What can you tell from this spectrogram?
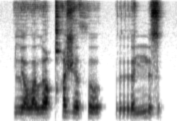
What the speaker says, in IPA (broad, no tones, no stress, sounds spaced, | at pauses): lʲ ɛ lˠ ə l u qʰ o ʒ ə θ o | r œ nʲ n̪ œ z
